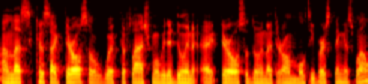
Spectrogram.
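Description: A man with a medium-pitched voice speaks at a fairly quick pace in an unremarkable speaking voice, with a quiet background. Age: 30s. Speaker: podcast co-host. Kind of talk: casual chat. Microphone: new mic.

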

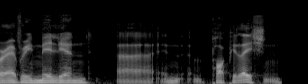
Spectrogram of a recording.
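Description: A man with an English accent and a very deep, low pitch, at a fairly slow pace, in a very clean recording with a silent background. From England. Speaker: radiation scientist, co-host. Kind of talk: educational podcast discussion.

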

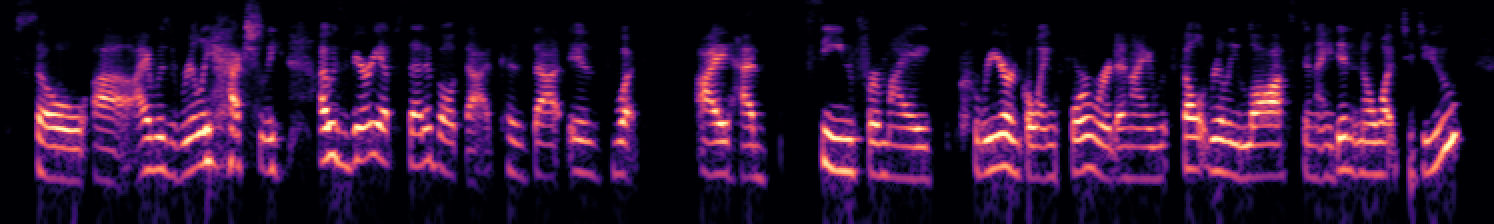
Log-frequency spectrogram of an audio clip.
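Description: A woman's medium-pitched, unremarkable speaking voice with a Canadian accent, at a moderate pace with ordinary pitch variation. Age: 20s. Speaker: fitness business founder. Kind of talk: interview.

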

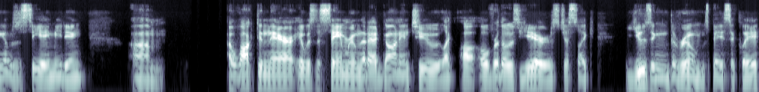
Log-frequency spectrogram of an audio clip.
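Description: Against a quiet background, a man with a Canadian accent uses an ordinary speaking voice, fairly low in pitch, at a moderate pace with fairly even intonation. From Ontario, Canada (St. Catharines). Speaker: person in addiction recovery. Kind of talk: personal testimony in interview.

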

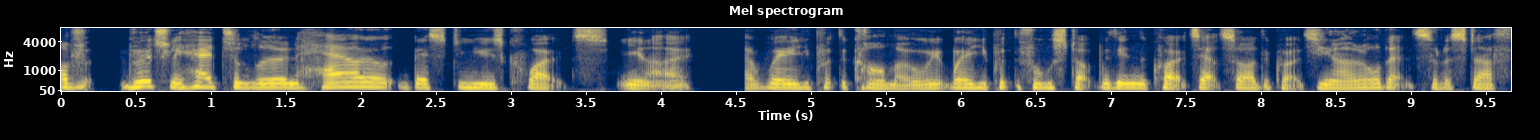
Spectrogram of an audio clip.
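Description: Recorded very cleanly with a silent background and a dry, close sound with no echo, a woman speaks at a fairly quick pace. Her pitch is fairly low and her intonation fairly even. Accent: Australian. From Australia. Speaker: indie author. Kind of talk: interview. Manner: halting.

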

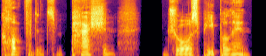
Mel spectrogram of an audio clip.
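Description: In a British accent, a man speaks at a fairly slow pace with lively intonation and an animated tone, on a very clean recording with a silent background and a dry, close sound with no echo. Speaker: podcast host. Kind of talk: solo podcast monologue.

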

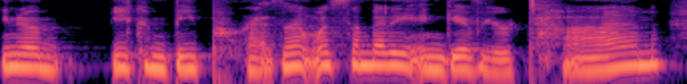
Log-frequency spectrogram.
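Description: A woman with a Kentucky accent speaks at medium pitch and a moderate pace against a quiet background. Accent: Southern US (Kentucky). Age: 30s. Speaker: author and podcaster. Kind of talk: faith interview.

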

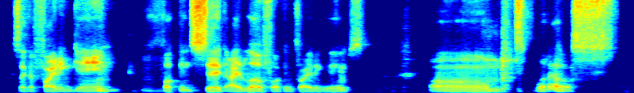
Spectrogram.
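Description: A man with an American accent speaks at a moderate pace in a fairly low pitch. He has a normal speaking voice, and the background is quiet. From Bridgeport, Connecticut. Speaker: rapper and producer. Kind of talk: casual chat.

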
